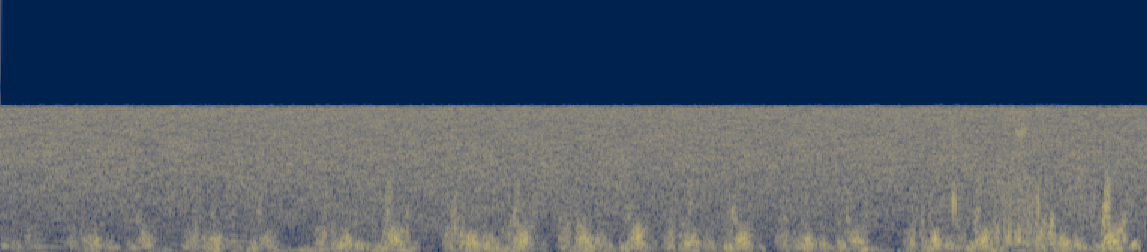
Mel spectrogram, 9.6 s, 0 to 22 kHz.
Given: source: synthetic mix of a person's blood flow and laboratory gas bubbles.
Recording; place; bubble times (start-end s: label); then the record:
Doppler ultrasound of blood flow; precordium
7.92-8.04 s: bubbles
8.29-8.68 s: bubbles
From the record:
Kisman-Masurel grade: 211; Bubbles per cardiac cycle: several, 3 to 8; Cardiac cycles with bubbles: 1 to 10%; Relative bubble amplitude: barely perceptible (0.100 to 0.250); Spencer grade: 1 (occasional bubble signal discernible with the cardiac motion signal, with majority of cardiac periods free of bubbles); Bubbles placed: only in the low amplitude regions of the cardiac cycle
